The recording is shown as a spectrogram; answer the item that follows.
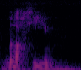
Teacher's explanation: the word became longer, the accent moved to the end, and therefore the vowels need to be shorter because the beginning is going to be pronounced quicker. · Here in Hebrew the vowels at the beginning are short and the ending will be accented.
